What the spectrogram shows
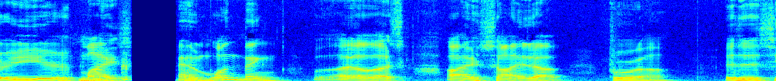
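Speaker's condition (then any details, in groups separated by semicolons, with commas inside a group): ALS; recently diagnosed, symptoms over a year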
